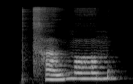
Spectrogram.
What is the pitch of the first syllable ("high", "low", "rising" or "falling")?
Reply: rising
